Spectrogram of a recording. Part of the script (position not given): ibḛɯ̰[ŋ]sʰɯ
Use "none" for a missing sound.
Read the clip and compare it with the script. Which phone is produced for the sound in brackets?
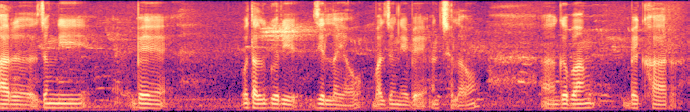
n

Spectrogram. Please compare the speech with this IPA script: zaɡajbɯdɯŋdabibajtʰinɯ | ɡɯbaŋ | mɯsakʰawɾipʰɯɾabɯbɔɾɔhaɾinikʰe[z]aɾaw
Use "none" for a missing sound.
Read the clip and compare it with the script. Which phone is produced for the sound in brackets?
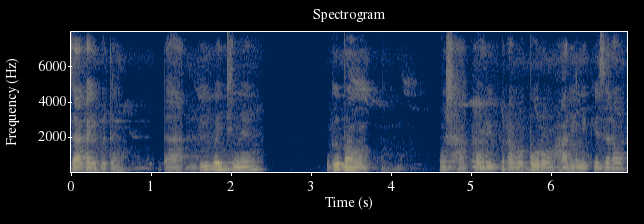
z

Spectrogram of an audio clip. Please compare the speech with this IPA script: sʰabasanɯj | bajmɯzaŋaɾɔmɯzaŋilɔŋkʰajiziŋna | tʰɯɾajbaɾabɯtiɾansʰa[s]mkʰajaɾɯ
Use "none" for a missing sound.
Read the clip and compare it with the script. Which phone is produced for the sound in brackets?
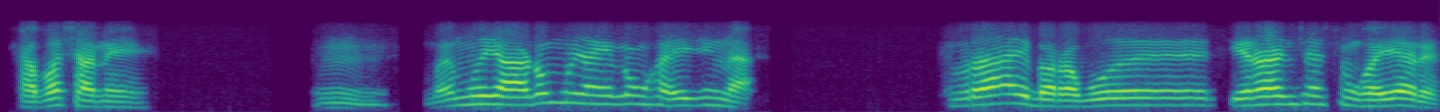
s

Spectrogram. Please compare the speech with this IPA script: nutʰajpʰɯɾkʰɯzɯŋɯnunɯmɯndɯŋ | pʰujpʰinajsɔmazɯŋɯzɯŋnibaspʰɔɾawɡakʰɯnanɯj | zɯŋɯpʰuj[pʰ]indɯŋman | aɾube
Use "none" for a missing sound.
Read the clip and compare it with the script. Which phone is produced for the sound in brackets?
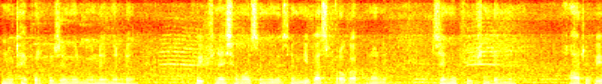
pʰ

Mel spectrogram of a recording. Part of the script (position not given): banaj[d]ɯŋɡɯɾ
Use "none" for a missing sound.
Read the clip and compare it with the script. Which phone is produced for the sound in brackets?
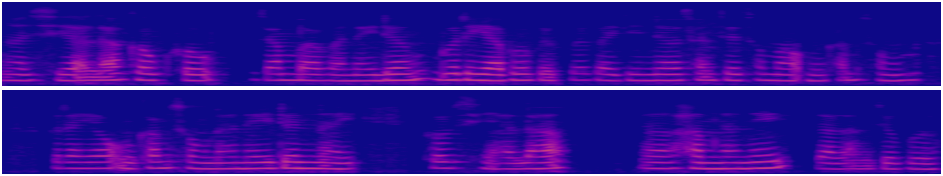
d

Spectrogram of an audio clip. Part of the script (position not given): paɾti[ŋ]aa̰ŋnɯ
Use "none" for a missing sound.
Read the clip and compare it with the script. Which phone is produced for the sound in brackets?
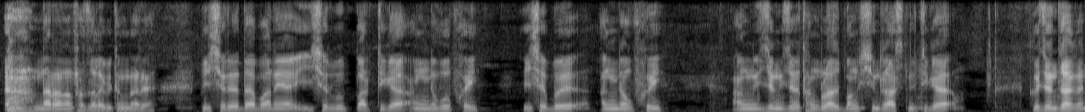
ɡ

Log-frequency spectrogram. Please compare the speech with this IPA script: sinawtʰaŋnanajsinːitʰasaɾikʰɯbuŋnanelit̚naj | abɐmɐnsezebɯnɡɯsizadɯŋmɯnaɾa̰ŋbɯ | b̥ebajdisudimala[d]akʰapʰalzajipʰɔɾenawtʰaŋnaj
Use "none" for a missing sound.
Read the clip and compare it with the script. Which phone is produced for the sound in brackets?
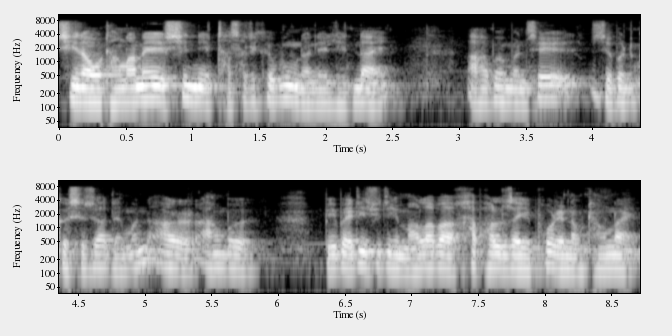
b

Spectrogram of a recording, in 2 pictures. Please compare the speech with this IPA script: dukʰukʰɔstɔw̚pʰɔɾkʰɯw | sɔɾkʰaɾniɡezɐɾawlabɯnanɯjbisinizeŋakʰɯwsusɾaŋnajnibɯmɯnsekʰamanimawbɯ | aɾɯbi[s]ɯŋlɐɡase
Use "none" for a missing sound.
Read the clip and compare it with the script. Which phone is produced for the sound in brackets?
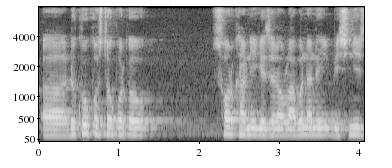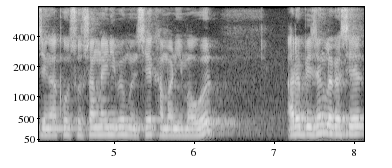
z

